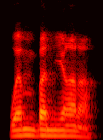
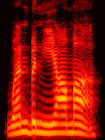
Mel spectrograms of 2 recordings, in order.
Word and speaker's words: Wembanyama: Wembanyama. No, it's Ama at the end. Wembanyama.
